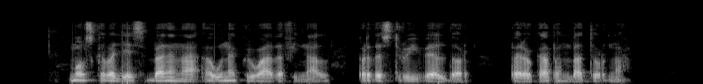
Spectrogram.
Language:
Catalan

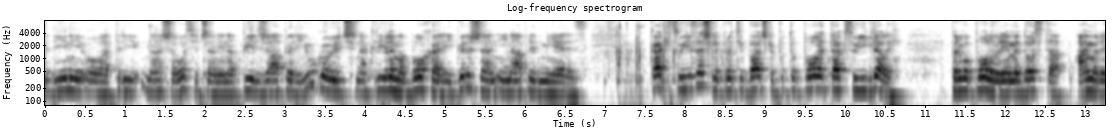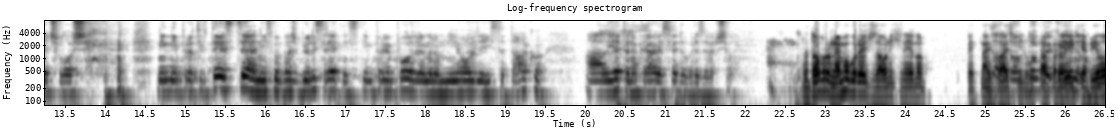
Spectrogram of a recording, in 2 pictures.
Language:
Croatian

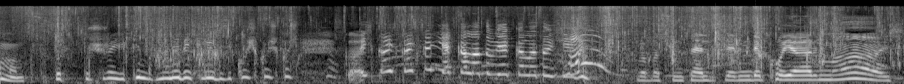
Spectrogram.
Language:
Turkish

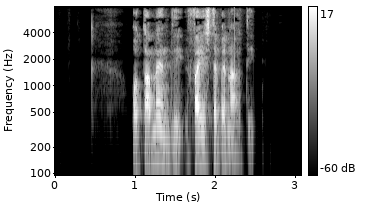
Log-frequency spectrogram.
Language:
Galician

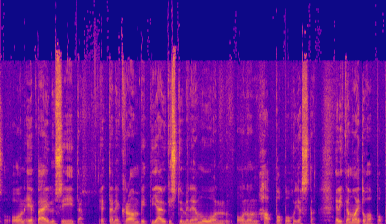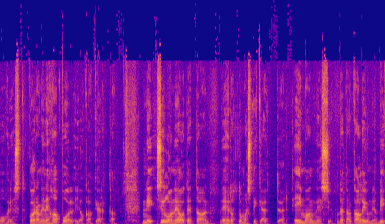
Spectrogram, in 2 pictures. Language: Finnish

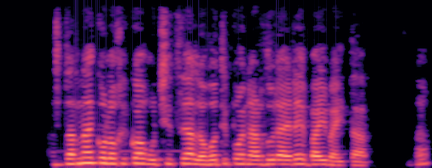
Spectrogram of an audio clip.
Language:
Basque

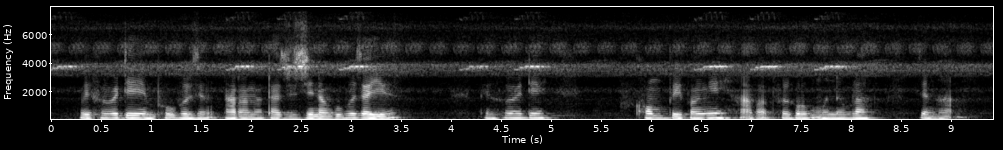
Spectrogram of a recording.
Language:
Bodo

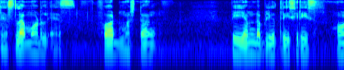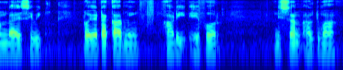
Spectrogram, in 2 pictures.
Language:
Telugu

